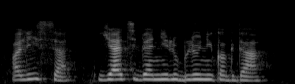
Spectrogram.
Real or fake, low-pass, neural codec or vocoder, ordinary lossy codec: fake; none; codec, 16 kHz, 4 kbps, FunCodec, trained on Chinese and English, 50 frames a second; none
